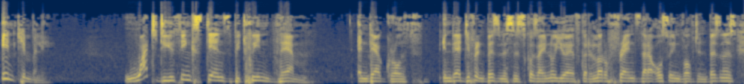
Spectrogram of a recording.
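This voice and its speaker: At a moderate pace, a man talks in a fairly high, somewhat breathy voice. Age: young. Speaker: podcast host and public speaker. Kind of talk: casual interview. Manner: fluent, articulate.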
